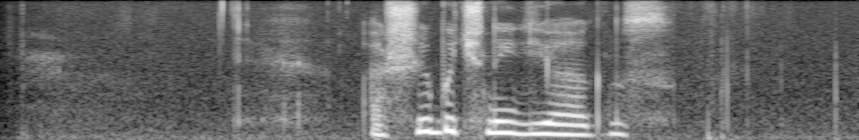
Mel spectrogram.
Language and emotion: Russian, neutral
